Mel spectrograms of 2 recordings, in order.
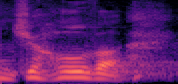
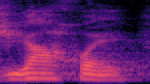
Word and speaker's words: Yahweh: And in older writings, it's usually pronounced Jehovah. In newer writings, Yahweh.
